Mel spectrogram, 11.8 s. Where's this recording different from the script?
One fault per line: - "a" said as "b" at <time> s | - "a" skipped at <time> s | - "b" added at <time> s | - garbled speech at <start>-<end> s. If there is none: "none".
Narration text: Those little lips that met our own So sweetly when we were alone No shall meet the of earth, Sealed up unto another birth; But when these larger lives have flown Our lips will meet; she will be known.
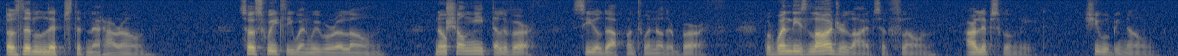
none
